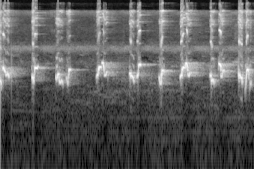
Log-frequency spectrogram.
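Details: Sooty-headed bulbul at dawn, answering companions with a rapid series of short, fluty, warbling notes rising and falling in pitch, about three each second, over a faint constant hum.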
